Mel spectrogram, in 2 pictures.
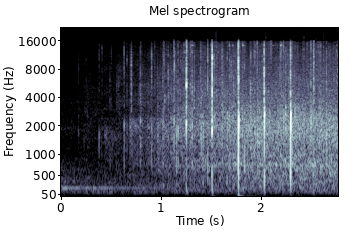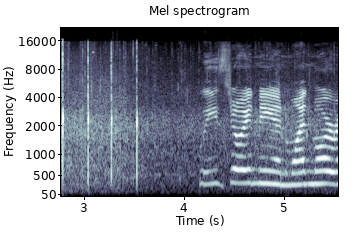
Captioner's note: all clap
